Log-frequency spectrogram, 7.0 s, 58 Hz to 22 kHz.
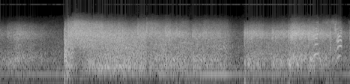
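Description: Cannon fire in a Revolutionary War battle scene from a 1956 TV show, two deep booming blasts that each start abruptly and roll on into a long, loud, rumbling roar, with a low hum beneath.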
